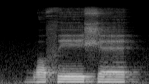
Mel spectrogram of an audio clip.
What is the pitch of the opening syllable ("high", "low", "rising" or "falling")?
low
